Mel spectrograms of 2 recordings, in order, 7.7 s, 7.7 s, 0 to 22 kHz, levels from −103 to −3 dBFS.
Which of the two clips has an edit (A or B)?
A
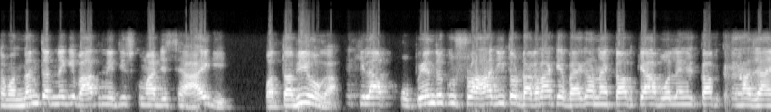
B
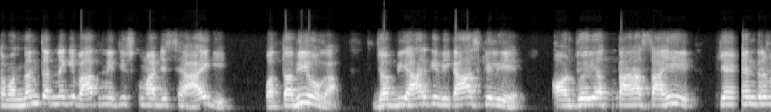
A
